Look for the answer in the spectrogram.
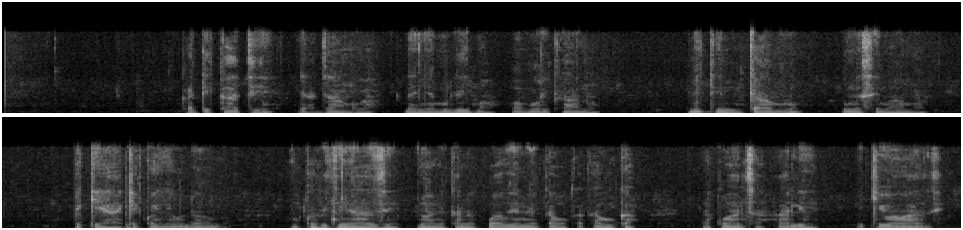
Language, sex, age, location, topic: Swahili, male, 25-35, Kisumu, health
